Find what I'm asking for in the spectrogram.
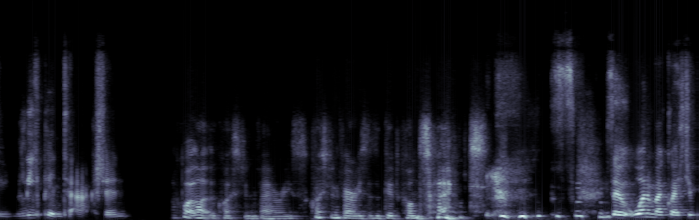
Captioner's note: laughs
